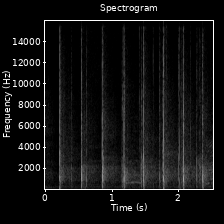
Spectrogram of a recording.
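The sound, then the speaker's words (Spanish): An audience claps steadily and evenly, around nine sharp claps in quick succession, fairly loud, with no voices over it. “No hace falta, no hace falta el aplauso, gracias.”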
